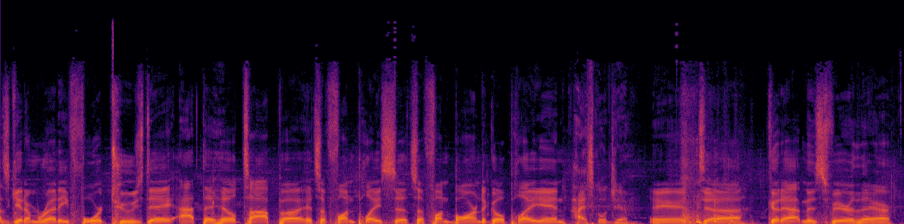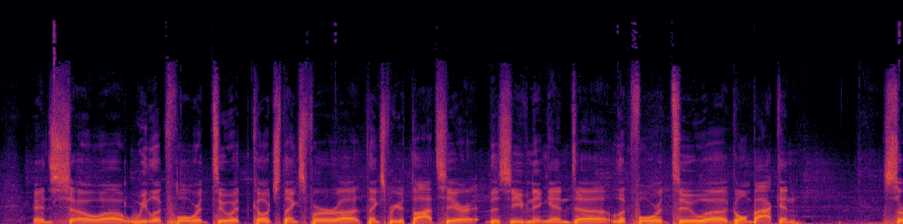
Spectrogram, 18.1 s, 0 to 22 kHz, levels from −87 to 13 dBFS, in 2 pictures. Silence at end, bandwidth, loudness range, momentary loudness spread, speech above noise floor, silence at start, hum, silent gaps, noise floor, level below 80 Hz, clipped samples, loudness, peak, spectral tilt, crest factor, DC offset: 0 s; 19.5 kHz; 2 LU; 5 LU; 23 dB; 0 s; none; none; -41 dBFS; -40 dBFS; under 0.1%; -18 LUFS; 0 dBFS; -5 dB/octave; 18 dB; under 0.1%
